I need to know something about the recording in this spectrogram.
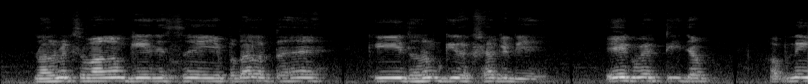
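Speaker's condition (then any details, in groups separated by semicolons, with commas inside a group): Cerebral palsy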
